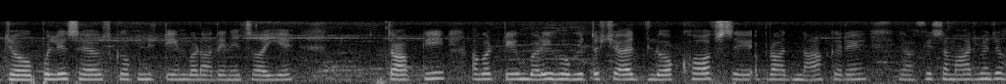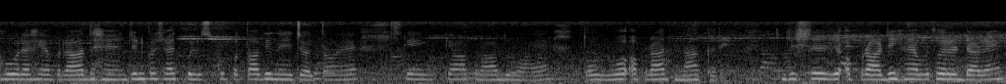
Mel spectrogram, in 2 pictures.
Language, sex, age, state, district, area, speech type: Urdu, female, 18-30, Uttar Pradesh, Gautam Buddha Nagar, urban, spontaneous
